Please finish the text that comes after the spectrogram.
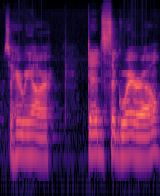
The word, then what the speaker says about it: saguaro: here we are dead saguero which is pronounced Saguaro uh graph Flex Sinister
